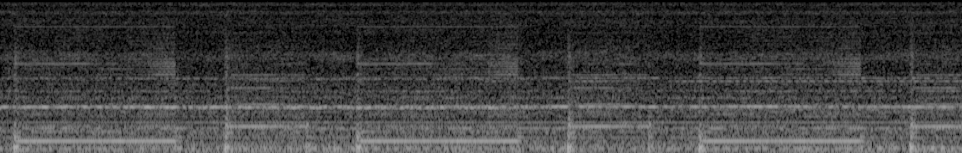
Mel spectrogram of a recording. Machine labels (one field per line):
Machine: slide rail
